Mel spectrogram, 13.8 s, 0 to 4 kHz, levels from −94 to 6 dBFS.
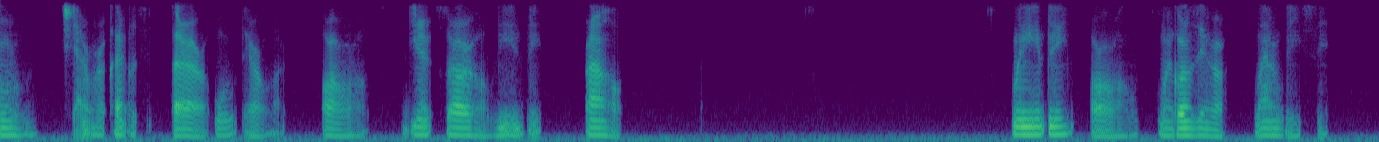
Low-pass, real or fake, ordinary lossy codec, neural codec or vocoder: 3.6 kHz; fake; Opus, 24 kbps; autoencoder, 22.05 kHz, a latent of 192 numbers a frame, VITS, trained on many speakers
